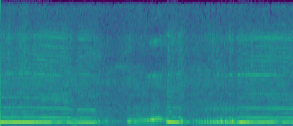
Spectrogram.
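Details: Spotted dove for luring and master training: long steady low coo fading out, a pause, then quick throbbing pulses building into another held mellow note.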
